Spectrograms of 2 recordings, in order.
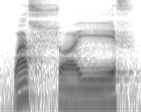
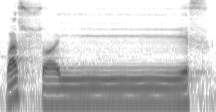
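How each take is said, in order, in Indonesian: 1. Vokal panjang ditahan selama dua ketukan. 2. Vokal panjang ditahan selama enam ketukan. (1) "Sekarang yang coba yang satu alif" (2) "panjang yang ketiga yaitu tiga alif atau enam harokat"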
